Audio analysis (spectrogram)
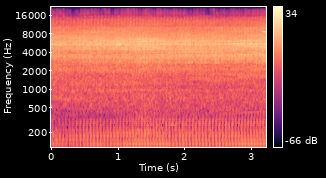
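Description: A motorcycle engine runs steadily at low revs during slow-speed riding practice around cones, a close, even, pulsing putter that holds constant with no talk over it.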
